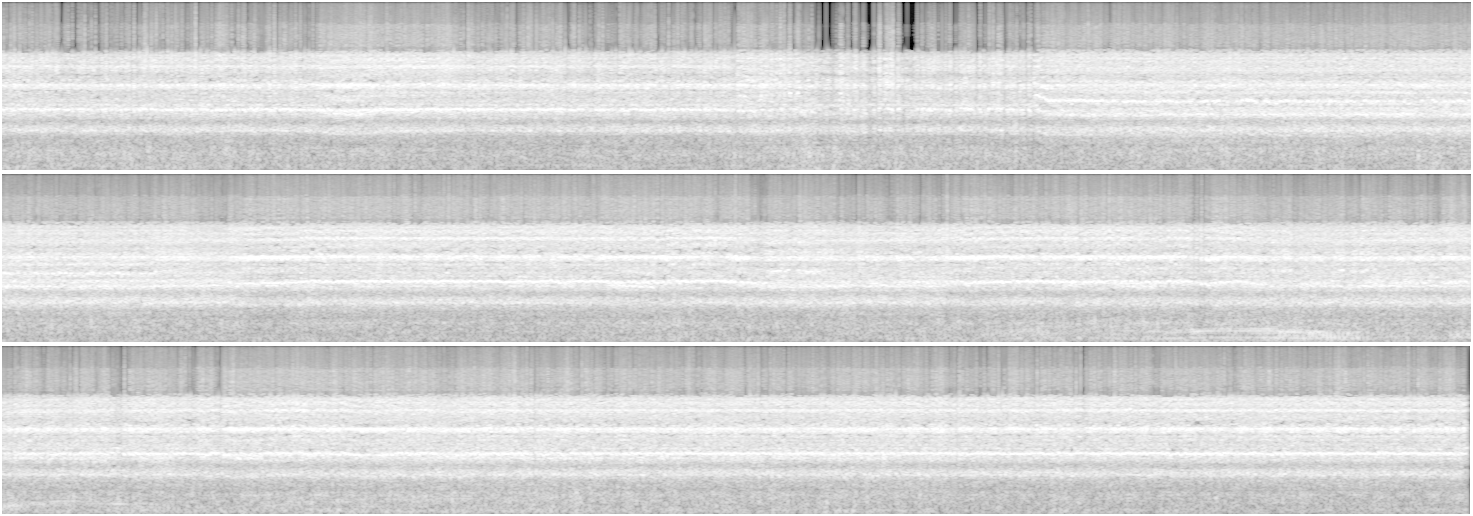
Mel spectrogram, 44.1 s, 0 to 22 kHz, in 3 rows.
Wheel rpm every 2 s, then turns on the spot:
230, 230, 230, 230, 230, 220, 210, 210, 220, 230, 230, 230, 230, 220, 230, 230, 220, 230, 230, 230, 230, 230.
none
